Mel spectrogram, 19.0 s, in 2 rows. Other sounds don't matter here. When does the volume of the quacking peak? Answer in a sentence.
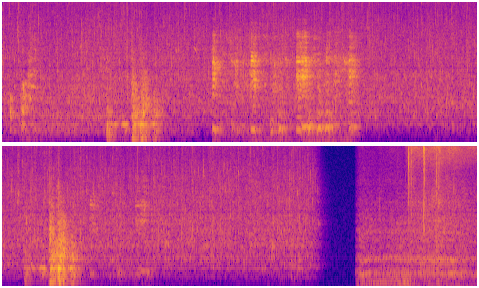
The loudest moment of the quacking is at 6 seconds.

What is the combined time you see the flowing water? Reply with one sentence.
The flowing water can be heard for 16 seconds in total.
